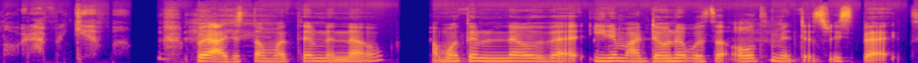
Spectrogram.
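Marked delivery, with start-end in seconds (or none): 0.0-1.2 very hushed, barely audible whisper. Acting out a deathbed prayer she would say: acting out a whisper. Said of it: "So I would just whisper it".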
